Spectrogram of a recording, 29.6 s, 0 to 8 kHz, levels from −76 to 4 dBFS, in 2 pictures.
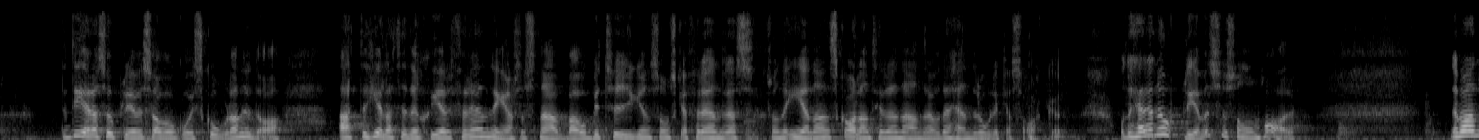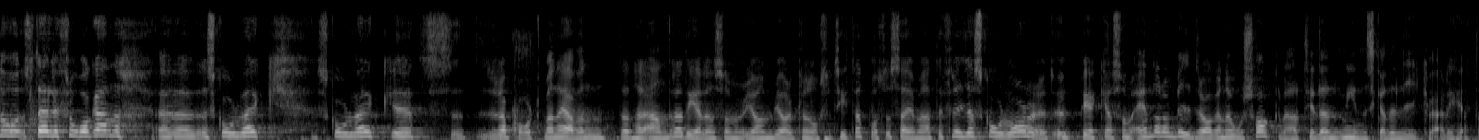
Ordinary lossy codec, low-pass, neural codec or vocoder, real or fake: none; 7.2 kHz; vocoder, 22.05 kHz, 80 mel bands, WaveNeXt; fake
